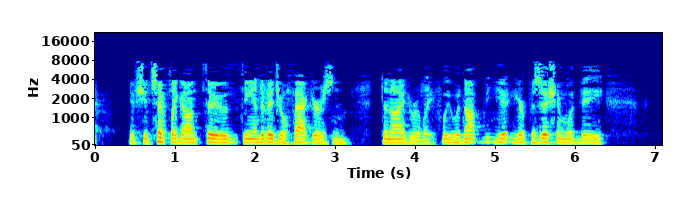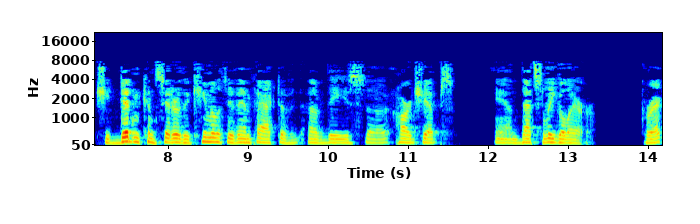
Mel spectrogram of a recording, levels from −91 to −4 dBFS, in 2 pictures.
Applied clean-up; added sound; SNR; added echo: neural mask model Resemble Enhance denoiser.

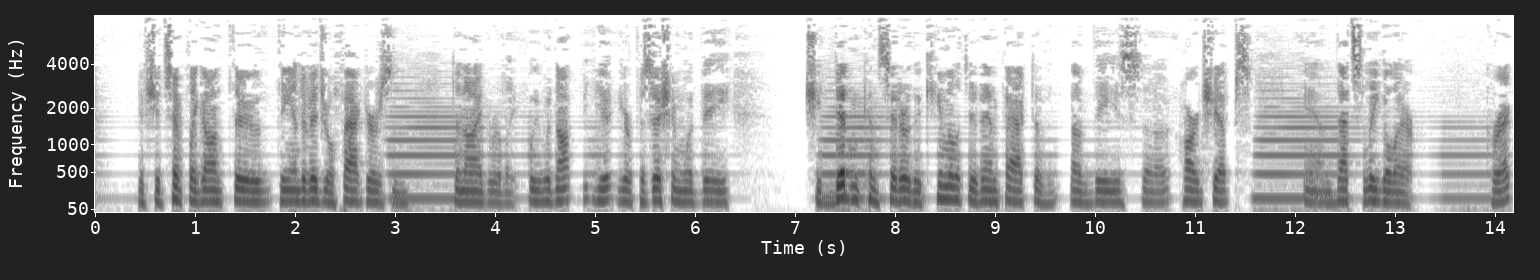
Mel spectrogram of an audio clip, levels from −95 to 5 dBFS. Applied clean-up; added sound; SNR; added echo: neural mask model RNNoise.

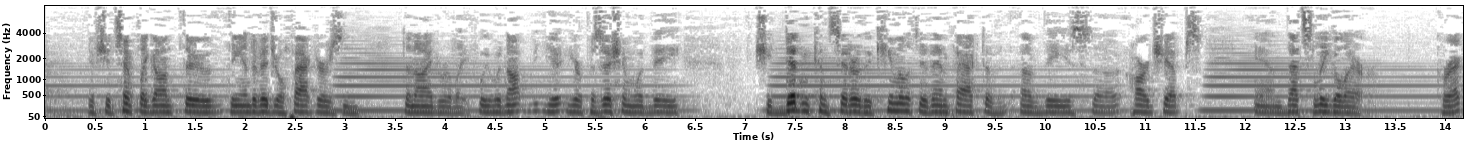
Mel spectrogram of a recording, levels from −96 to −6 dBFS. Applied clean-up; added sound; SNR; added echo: none; Wind instrument, woodwind instrument; 12 dB; none.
